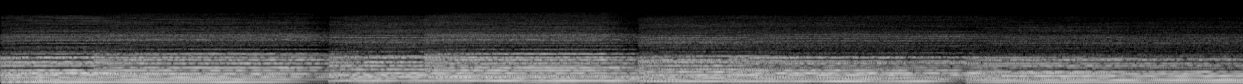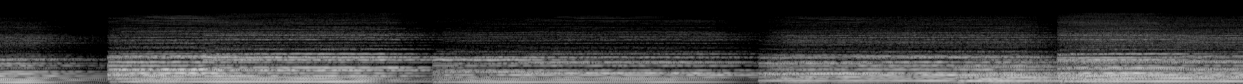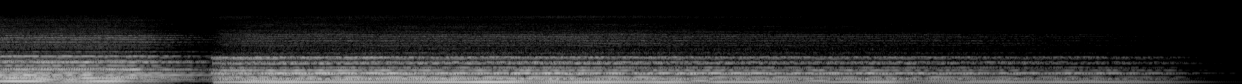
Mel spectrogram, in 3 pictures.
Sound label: x-mas choir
